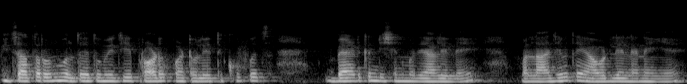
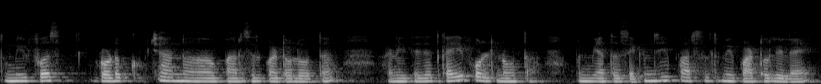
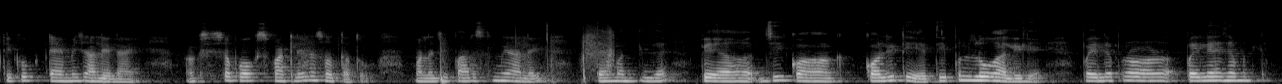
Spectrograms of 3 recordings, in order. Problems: none marked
